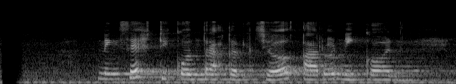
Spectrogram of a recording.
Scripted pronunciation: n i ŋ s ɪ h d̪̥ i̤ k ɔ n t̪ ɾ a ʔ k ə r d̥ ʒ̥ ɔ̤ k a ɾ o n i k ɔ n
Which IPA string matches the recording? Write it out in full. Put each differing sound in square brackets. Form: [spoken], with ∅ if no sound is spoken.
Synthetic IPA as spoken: n [ɪ] ŋ s ɪ h d̪̥ i̤ k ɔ n t̪ ɾ a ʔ k ə r d̥ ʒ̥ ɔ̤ k a ɾ o n i k ɔ n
